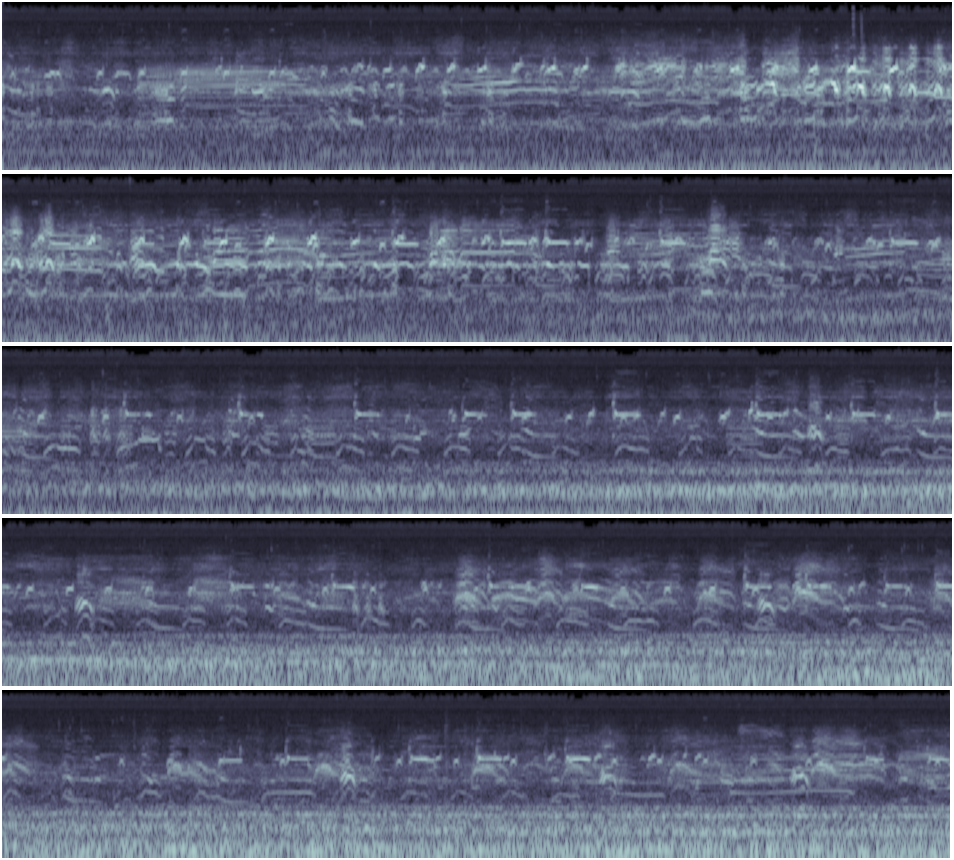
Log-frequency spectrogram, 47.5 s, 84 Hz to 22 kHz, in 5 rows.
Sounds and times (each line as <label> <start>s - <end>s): mallard 0.0s - 24.4s
black-headed gull 0.0s - 47.4s
canada goose 0.0s - 47.4s
herring gull 0.0s - 47.4s
planes 0.0s - 47.4s
ringed plover 0.0s - 47.4s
